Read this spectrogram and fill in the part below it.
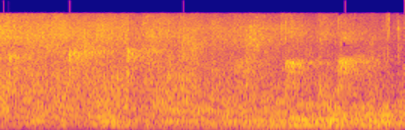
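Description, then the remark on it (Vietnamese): A crowd at a religious gathering applauds steadily to greet a woman, a dense, crackling wash of many hands clapping at once that holds a constant loudness for nearly three seconds, with no voices over it. “Thưa anh chị em, chúng ta cho một tràng pháo tay để chúng ta chào người chị em này.”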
